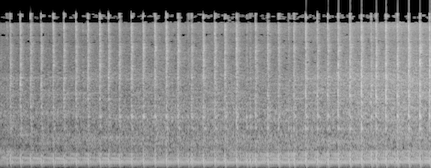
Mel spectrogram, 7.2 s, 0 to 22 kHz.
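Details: Vespa PX 125 with 177 kit, restored engine (new bearings, gaskets, piston, rings, lapped cylinder, first-gear parts), first start after a year on 2.5% mix. Crisp, even two-stroke putter at steady idle, no misses, knocks or rattles. Normal idle.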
